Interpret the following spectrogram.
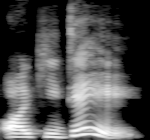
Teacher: Then we can talk about orchidee. It keeps its stress on the third syllable.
